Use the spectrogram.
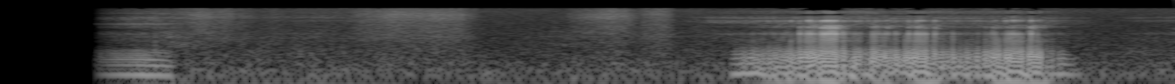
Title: Snoring husband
